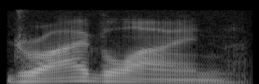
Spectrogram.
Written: driveline

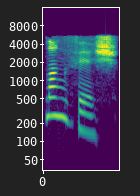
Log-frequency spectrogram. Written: lungfish

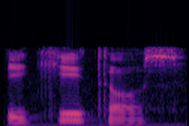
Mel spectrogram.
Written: Iquitos

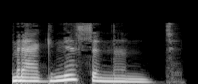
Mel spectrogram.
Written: magnisonant

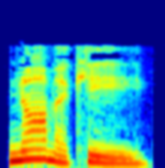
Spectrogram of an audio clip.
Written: naumachy

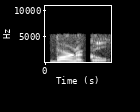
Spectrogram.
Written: barnacle

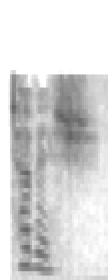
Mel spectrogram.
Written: tubbish

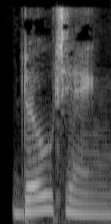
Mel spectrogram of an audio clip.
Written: dotingness

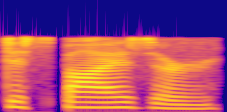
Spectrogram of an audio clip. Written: despiser

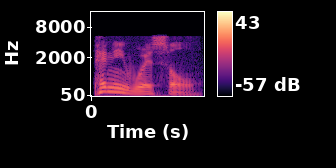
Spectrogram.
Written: pennywhistle

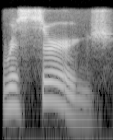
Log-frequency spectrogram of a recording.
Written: resurge

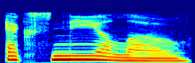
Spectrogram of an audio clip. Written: ex nihilo

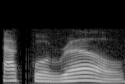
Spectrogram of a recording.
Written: aquarelle

